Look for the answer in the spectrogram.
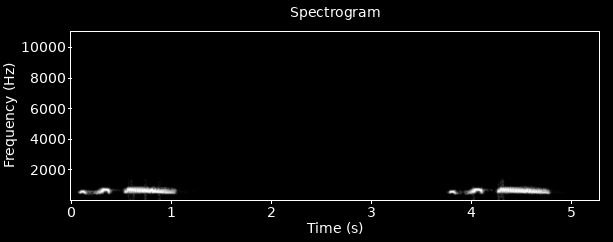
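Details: Spotted dove call prepared as a trapping lure with background noise removed: two clean phrases, each a quick low note, a rising hoot and a sustained rough coo, separated by over three seconds of silence.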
